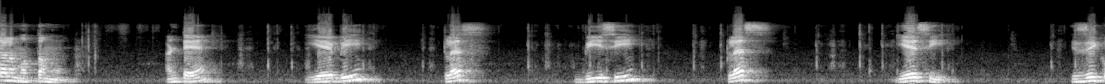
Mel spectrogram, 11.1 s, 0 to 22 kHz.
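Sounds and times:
person speaking: 0.0s - 11.0s
stylus tapping on tablet: 6.3s - 10.8s.

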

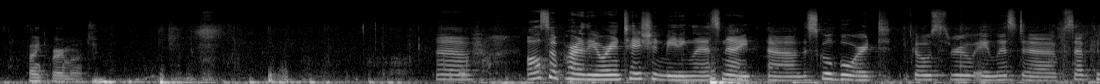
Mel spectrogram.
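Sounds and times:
low throbbing hum: 0.0s - 6.1s
soft low thumps: 0.0s - 10.4s.

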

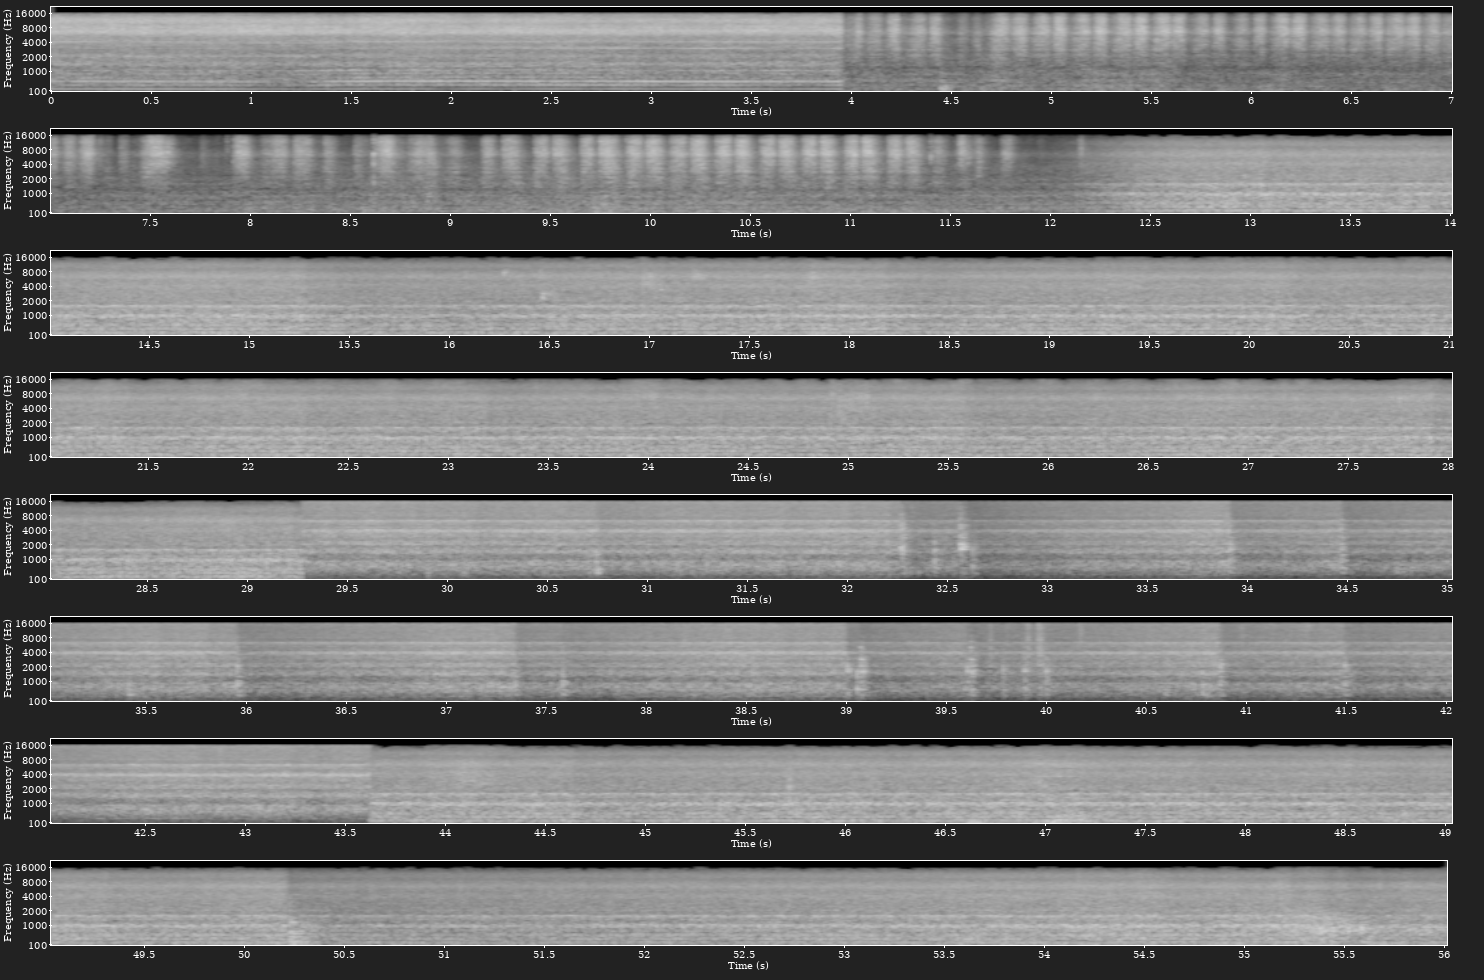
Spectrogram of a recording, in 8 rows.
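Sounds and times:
power tool sanding wood: 0.0s - 7.4s, 19.9s - 44.4s.

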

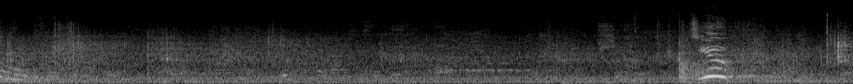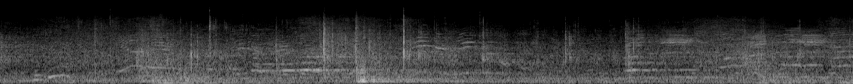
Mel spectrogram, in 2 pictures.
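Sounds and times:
hockey sticks and puck clacking: 0.0s - 4.4s, 6.4s - 17.0s
distant shouts and voices: 4.0s - 7.8s, 8.9s - 17.0s.

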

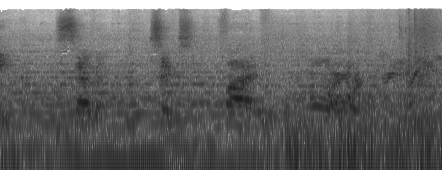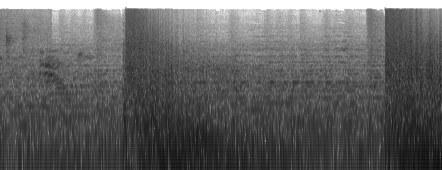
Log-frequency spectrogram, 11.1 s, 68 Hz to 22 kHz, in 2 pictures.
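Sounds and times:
cannon shots with rolling rumble: 7.0s - 8.8s, 10.3s - 11.0s.

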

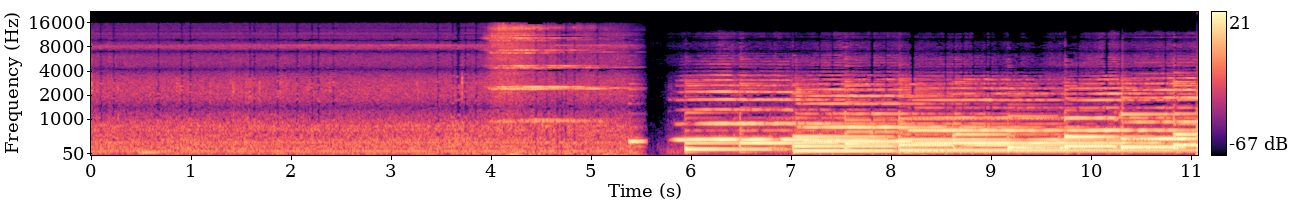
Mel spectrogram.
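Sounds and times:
high-pitched squeal: 4.0s - 5.6s.

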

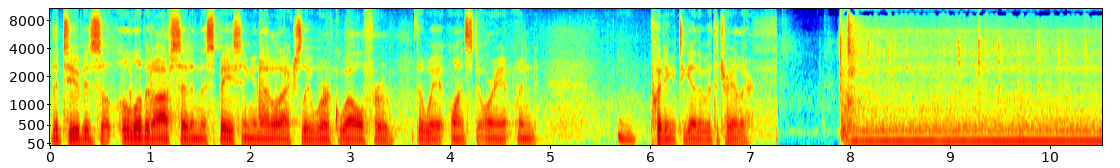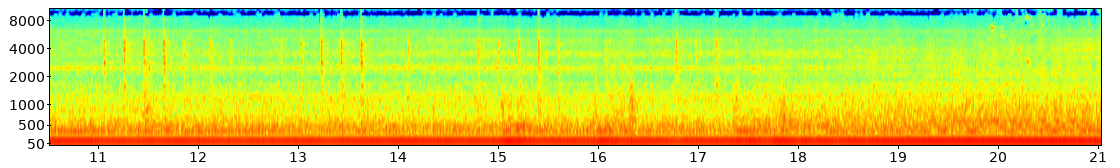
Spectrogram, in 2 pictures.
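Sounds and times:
drill bit cutting clicks: 7.9s - 18.9s
drill press motor humming: 7.9s - 21.0s.

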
